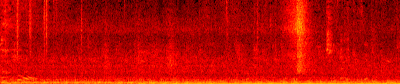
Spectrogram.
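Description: A steady low motor hum with a few steady overtones, growing louder about three seconds in, with a short hiss about six seconds in.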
